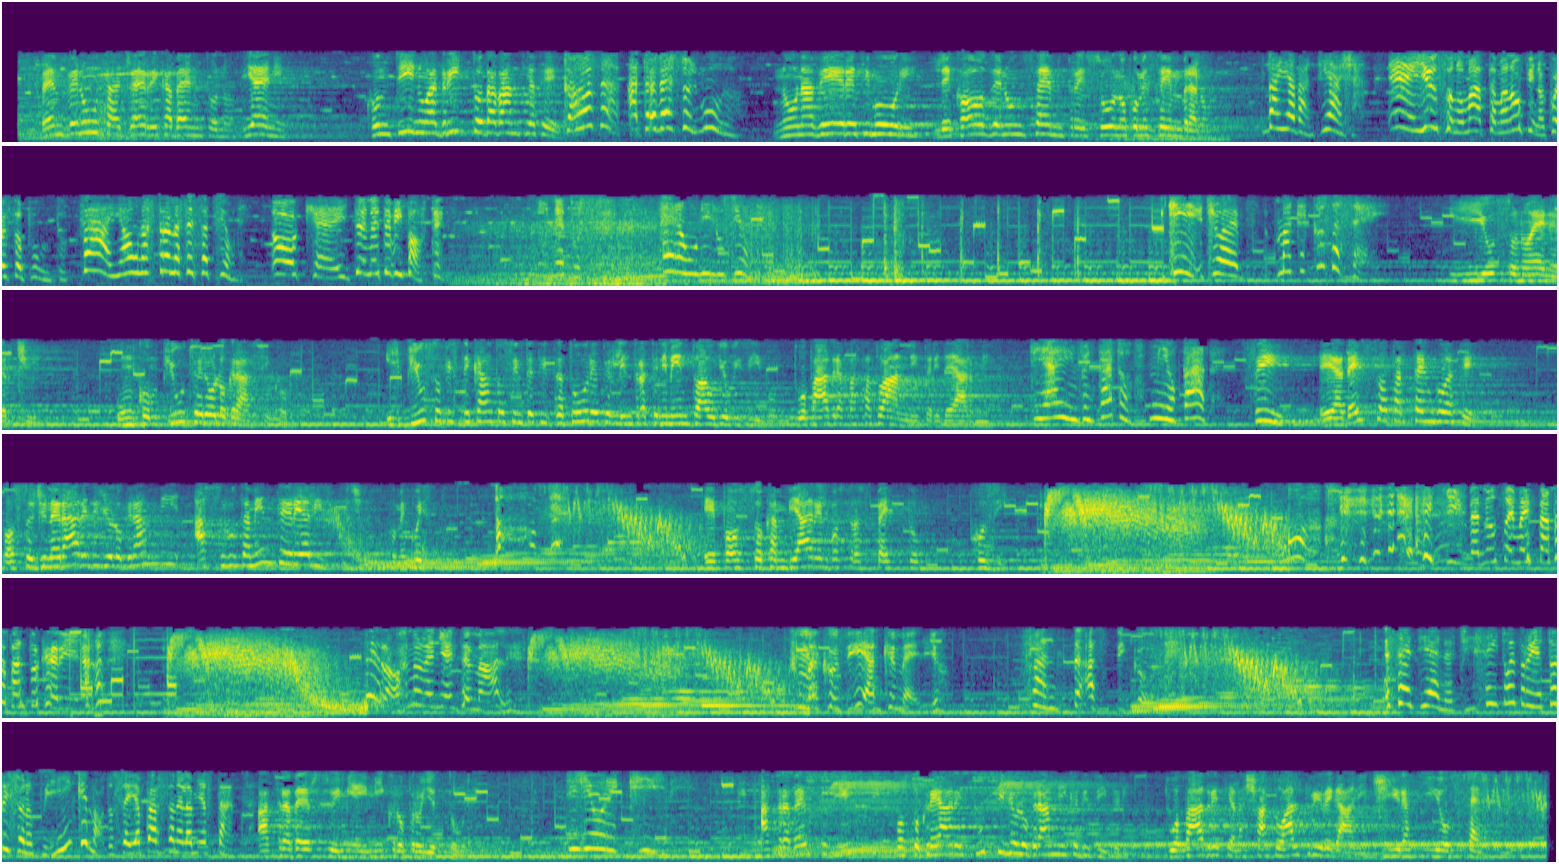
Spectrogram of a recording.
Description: nel cartone animato "Jem", in cui doppia Energy.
